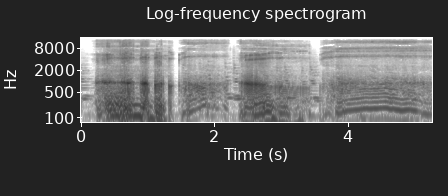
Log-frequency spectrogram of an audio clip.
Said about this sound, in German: Und da versteckte er sich in einer Hundehütte. Aber dort lag ein großer, dicker Hund und schnarchte.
